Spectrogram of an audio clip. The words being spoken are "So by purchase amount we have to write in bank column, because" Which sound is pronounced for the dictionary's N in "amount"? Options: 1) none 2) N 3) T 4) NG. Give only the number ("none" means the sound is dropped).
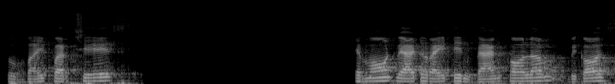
2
